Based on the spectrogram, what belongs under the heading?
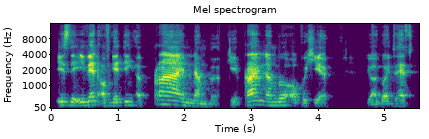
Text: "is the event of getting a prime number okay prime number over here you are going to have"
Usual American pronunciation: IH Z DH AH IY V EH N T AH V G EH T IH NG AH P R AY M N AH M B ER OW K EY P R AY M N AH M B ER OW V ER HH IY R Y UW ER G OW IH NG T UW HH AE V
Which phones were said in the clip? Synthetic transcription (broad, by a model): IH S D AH IY V EH N T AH F G EH T IH NG AH P R AY M N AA M B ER OW K EY P R AY M N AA M B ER OW V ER HH IY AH Y UW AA G OW IH NG T UW HH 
